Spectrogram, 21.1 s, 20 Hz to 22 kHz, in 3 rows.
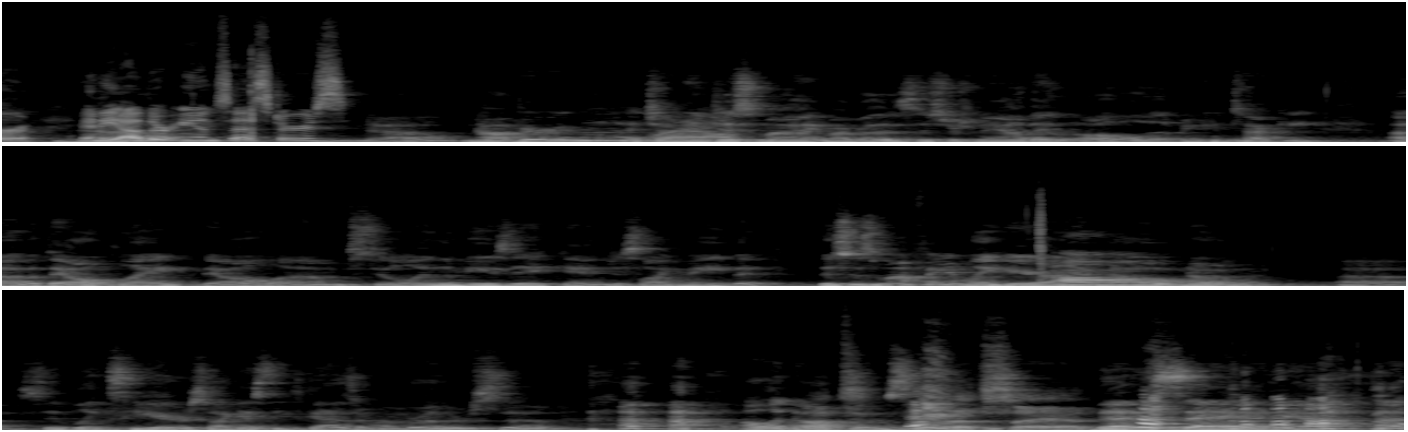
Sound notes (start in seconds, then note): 18.6 laughing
